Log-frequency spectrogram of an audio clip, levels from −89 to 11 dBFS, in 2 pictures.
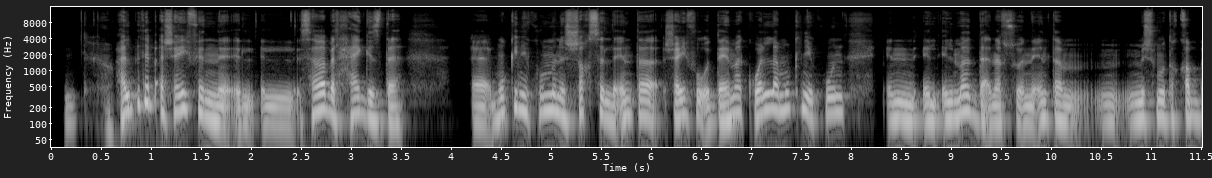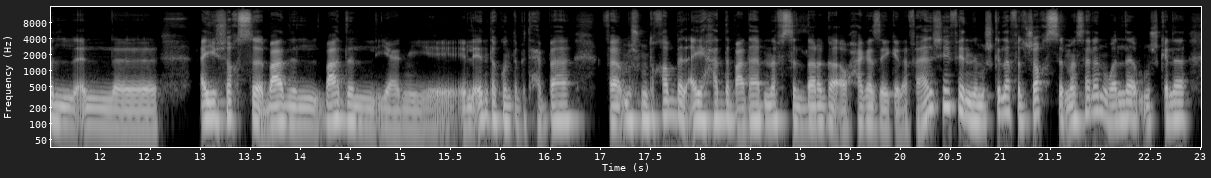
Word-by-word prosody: إمم. 105 Hz, 0 st, -10 dB, 0.4 s
هل 165 Hz, -, +4 dB
بتبقى 235 Hz, -3 st, +1 dB
شايف 185 Hz, +2 st, +1 dB
إن 125 Hz, -6 st, +4 dB
ال 105 Hz, 0 st, 0 dB, 0.4 s
ال -, -, -9 dB
سبب 175 Hz, +1 st, +4 dB
الحاجز 135 Hz, 0 st, 0 dB
ده، 105 Hz, -3 st, -2 dB, 0.7 s
أ 105 Hz, -1 st, +1 dB
ممكن 155 Hz, -, 0 dB
يكون 170 Hz, 0 st, +1 dB
من 175 Hz, -3 st, +4 dB
الشخص 140 Hz, +4 st, -1 dB
اللي 125 Hz, -6 st, +2 dB
أنت 140 Hz, -1 st, +2 dB
شايفه 130 Hz, +1 st, +1 dB
قدّامك، 120 Hz, +9 st, +1 dB
والّا 180 Hz, +7 st, +5 dB
ممكن 190 Hz, +2 st, -1 dB
يكون 155 Hz, +3 st, 0 dB, 0.4 s
إن 120 Hz, -1 st, +3 dB
ال 120 Hz, 0 st, +1 dB
المبدأ 130 Hz, -1 st, +3 dB
نفسه. 110 Hz, +1 st, -1 dB
إن 105 Hz, +2 st, +1 dB
أنت 125 Hz, 0 st, -1 dB
م 110 Hz, -3 st, 0 dB, 0.6 s
مش 125 Hz, +1 st, 0 dB
مُتقبّل 125 Hz, -1 st, +1 dB, 0.2 s
ال 90 Hz, -3 st, -1 dB, 0.4 s
أي 125 Hz, +2 st, +5 dB
شخص 130 Hz, +1 st, -1 dB
بعد 110 Hz, +1 st, +4 dB
ال 100 Hz, -2 st, -1 dB
بعد 120 Hz, +2 st, +1 dB
ال 100 Hz, -4 st, -1 dB
يعني 90 Hz, -1 st, -4 dB, 0.3 s
اللي 100 Hz, -, 0 dB
أنت 130 Hz, +1 st, 0 dB
كنت 110 Hz, -3 st, -2 dB
بتحبّها، 110 Hz, +4 st, -3 dB, 0.3 s
فمش 120 Hz, +3 st, -1 dB
مُتقبّل 130 Hz, +2 st, 0 dB
أي 120 Hz, +1 st, +3 dB
حد 125 Hz, +1 st, -1 dB
بعدها 115 Hz, +3 st, +1 dB
بنفس 115 Hz, +1 st, -2 dB
الدرجة، 105 Hz, +1 st, 0 dB
أو 90 Hz, -, -2 dB
حاجة 105 Hz, +3 st, -3 dB
زي 95 Hz, -3 st, -2 dB
كده؟ 85 Hz, -1 st, -5 dB
فهل 190 Hz, -, -2 dB
شايف 210 Hz, -1 st, -1 dB
إن 130 Hz, -7 st, +3 dB
المشكلة 115 Hz, +8 st, 0 dB
في 145 Hz, -, -9 dB
الشخص 140 Hz, +7 st, -1 dB
مثلًا، 140 Hz, -, -1 dB
والّا 125 Hz, +3 st, +1 dB
مشكلة 120 Hz, +2 st, -2 dB
120 Hz, 165 wpm, -22 LUFS, 110-140 Hz, 0.7 s, والّا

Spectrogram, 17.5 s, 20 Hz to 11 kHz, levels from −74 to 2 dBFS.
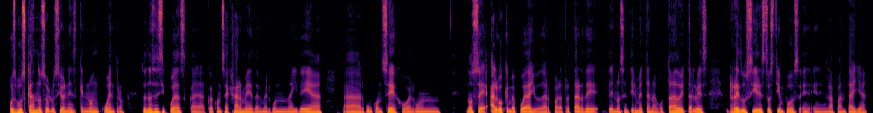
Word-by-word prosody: pues, 150 Hz, -2 st, +4 dB
buscando 140 Hz, +1 st, +4 dB
soluciones 125 Hz, +3 st, 0 dB
que 115 Hz, -, -5 dB
no 115 Hz, +2 st, 0 dB
encuentro. 120 Hz, -3 st, -1 dB, 0.3 s
Entonces, 135 Hz, +3 st, +1 dB
no 160 Hz, -, +5 dB
sé 155 Hz, -, +3 dB
si 155 Hz, +1 st, +1 dB
puedas 135 Hz, 0 st, 0 dB, 0.4 s
aconsejarme, 115 Hz, +3 st, -1 dB
darme 110 Hz, 0 st, -4 dB
alguna 110 Hz, -1 st, -3 dB
idea, 120 Hz, +3 st, +1 dB, 0.4 s
algún 100 Hz, +3 st, -1 dB
consejo, 105 Hz, +2 st, +1 dB
algún, 105 Hz, +1 st, -2 dB, 0.5 s
no 125 Hz, +1 st, +2 dB
sé, 115 Hz, -4 st, +2 dB
algo 145 Hz, +6 st, +5 dB
que 125 Hz, -, -1 dB
me 110 Hz, -3 st, +1 dB
pueda 115 Hz, 0 st, +2 dB
ayudar 100 Hz, -3 st, -1 dB
para 100 Hz, -2 st, -5 dB
tratar 105 Hz, +3 st, -1 dB
de 115 Hz, -1 st, 0 dB, 0.2 s
de 110 Hz, -, 0 dB
no 115 Hz, +1 st, -1 dB
sentirme 130 Hz, 0 st, -2 dB
tan 125 Hz, -4 st, -2 dB
agotado 115 Hz, +6 st, +1 dB
y 125 Hz, -, +4 dB
tal 115 Hz, -2 st, -2 dB
vez 125 Hz, +1 st, +1 dB, 0.4 s
reducir 125 Hz, +1 st, +4 dB
estos 140 Hz, -1 st, 0 dB
tiempos 130 Hz, +1 st, 0 dB
en 100 Hz, -3 st, -5 dB
en 100 Hz, -1 st, -5 dB
la 100 Hz, 0 st, -2 dB
pantalla. 105 Hz, -, -3 dB
115 Hz, 150 wpm, -23 LUFS, 105-125 Hz, 0.5 s, no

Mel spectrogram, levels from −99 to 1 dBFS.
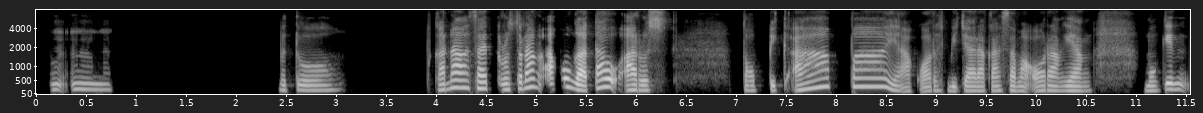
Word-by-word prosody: Mhm. 195 Hz, 0 st, -7 dB, 1.7 s
Betul. 175 Hz, 0 st, -5 dB, 0.9 s
Karena 195 Hz, +7 st, +1 dB, 0.2 s
saya 230 Hz, -2 st, +4 dB
terus 195 Hz, 0 st, -2 dB
terang 265 Hz, +6 st, +4 dB
aku 200 Hz, +8 st, +2 dB
nggak 180 Hz, -3 st, +9 dB
tahu 275 Hz, +3 st, +6 dB, 0.2 s
harus, 175 Hz, -2 st, +2 dB, 0.9 s
topik 165 Hz, 0 st, -5 dB
apa 295 Hz, +5 st, 0 dB
ya, 175 Hz, -, -2 dB
aku -, -, -15 dB
harus 160 Hz, +2 st, -8 dB
bicarakan 155 Hz, +1 st, -1 dB
sama 155 Hz, -1 st, -1 dB
orang 160 Hz, 0 st, 0 dB
yang 155 Hz, -1 st, +1 dB, 0.6 s
mungkin 190 Hz, +5 st, -1 dB
180 Hz, 105 wpm, -26 LUFS, 165-210 Hz, 1.7 s, nggak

